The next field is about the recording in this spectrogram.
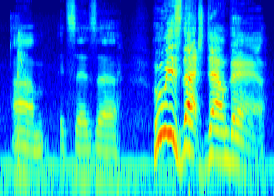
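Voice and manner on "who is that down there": very loud, booming, swooping giant voice. Voicing a distant giant calling out to the players' characters; loud booming giant voice. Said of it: "a very loud, booming voice call out to you in giant".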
